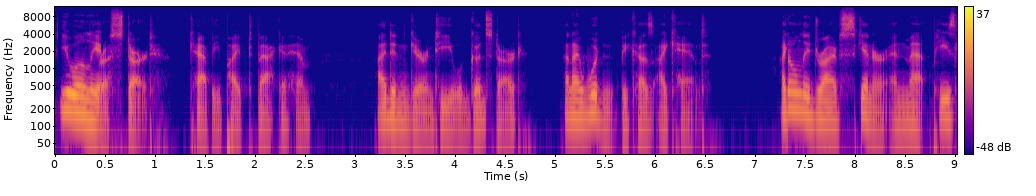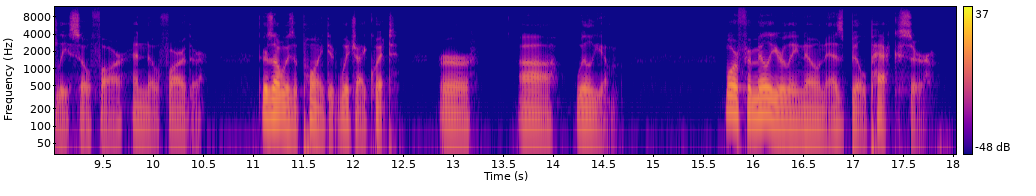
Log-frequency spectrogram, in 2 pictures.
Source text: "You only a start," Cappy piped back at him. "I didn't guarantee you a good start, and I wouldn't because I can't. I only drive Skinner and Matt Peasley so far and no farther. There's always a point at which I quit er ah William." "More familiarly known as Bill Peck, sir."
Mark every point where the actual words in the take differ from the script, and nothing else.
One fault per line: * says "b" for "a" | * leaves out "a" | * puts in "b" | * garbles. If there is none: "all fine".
all fine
